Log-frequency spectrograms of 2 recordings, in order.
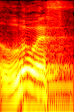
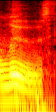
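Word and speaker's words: Lewes: It is pronounced Lewis, not lose.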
